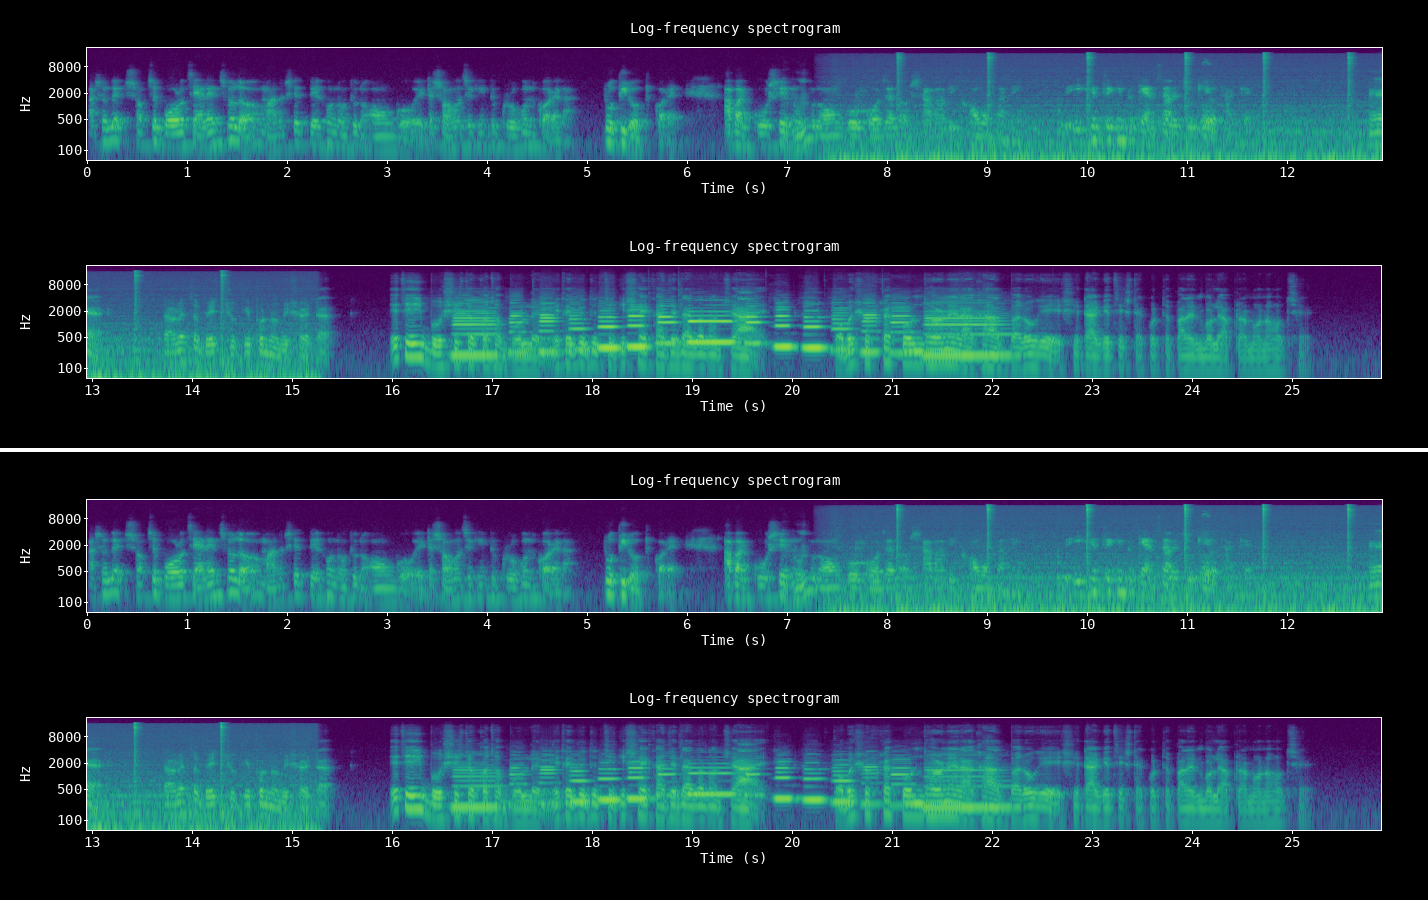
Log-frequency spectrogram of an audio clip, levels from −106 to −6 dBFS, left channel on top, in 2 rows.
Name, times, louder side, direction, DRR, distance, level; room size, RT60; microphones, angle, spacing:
voice 1, 0.0-4.8 5.2-9.4 9.8-11.6, equal, 20° right, 1.3 m, -40 dB
voice 2, 6.9-7.3 10.8-10.9 12.8-13.2 13.7-15.4 16.0-25.2, equal, ahead, 0.4 m, -38 dB
sound 1, 7.3-15.3, right 1 dB, 45° right, 1.0 m, -38 dB
Wind instrument woodwind instrument, 16.6-22.3, left 4 dB, 65° left, 0.6 m, -31 dB
3.8 x 2.7 x 3.7 m
head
